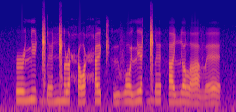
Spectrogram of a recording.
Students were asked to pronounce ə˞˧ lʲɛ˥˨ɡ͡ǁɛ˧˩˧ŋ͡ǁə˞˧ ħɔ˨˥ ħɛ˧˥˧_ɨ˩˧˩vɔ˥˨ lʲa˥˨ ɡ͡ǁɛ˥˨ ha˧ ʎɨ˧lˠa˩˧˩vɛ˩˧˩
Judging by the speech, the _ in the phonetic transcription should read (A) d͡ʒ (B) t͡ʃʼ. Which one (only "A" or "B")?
B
